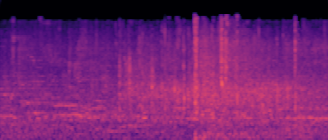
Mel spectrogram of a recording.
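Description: A gymnast's feet pound down a runway.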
